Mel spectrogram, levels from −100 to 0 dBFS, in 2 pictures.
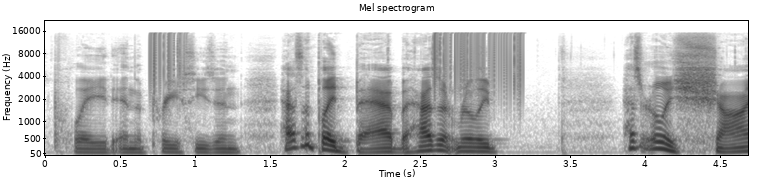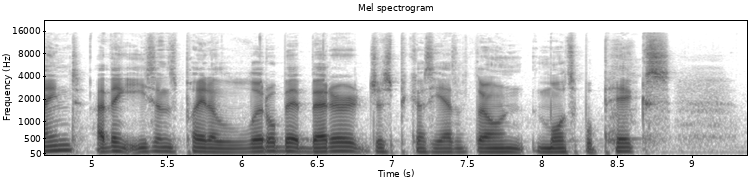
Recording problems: crackling; noticeable; at 0.5 s and at 2.5 s; 10 dB below the speech

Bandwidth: 15 kHz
